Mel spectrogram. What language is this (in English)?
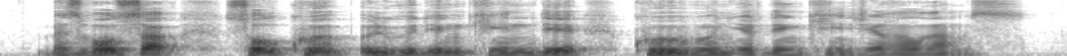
Kazakh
